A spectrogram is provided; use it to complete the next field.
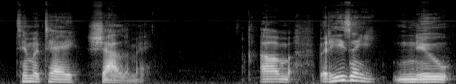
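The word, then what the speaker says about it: Timothée Chalamet: shalam now I know when you look at it it sounds or looks like it says Timothy shalam um but you actually pronounce it timate shalam um but he's a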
